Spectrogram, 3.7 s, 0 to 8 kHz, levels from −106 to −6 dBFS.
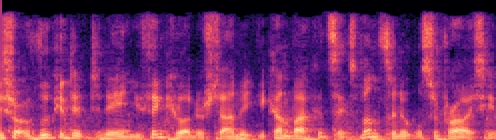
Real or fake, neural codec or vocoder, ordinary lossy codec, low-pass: fake; codec, 16 kHz, 4 kbps, FunCodec, trained on Chinese and English, 50 frames a second; MP3, 64 kbps; 7.2 kHz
